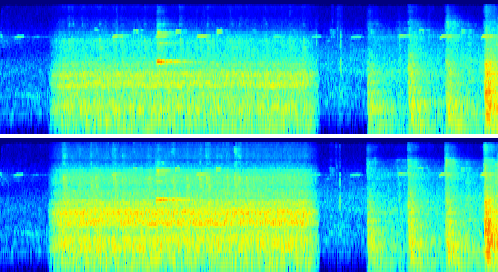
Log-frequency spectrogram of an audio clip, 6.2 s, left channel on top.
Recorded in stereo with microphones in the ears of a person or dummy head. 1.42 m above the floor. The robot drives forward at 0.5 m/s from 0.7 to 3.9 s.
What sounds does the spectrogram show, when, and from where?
1.9 s a piano: 55° right (ahead or behind), 4 m; by 2.4 s 60° right (ahead or behind), 4 m
4.6 s hammering: 85° right, 1.8 m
